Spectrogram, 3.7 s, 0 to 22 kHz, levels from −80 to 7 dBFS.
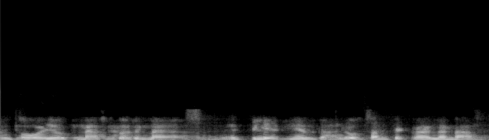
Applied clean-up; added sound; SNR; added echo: neural mask model DeepFilterNet 3.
